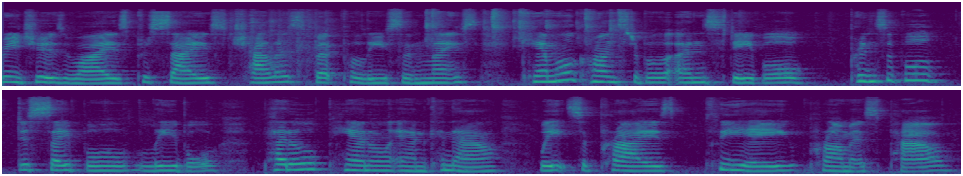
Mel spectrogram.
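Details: Deaf woman, once completely mute, who taught herself to talk again and cannot hear herself, reading an English poem aloud; deaf speech.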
